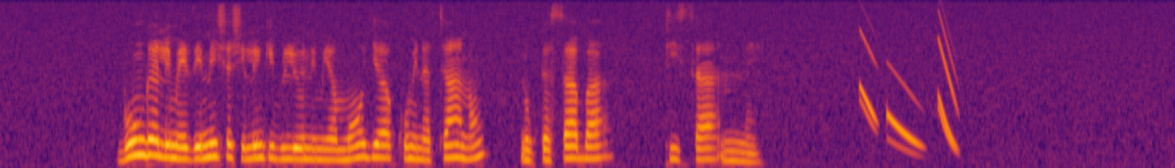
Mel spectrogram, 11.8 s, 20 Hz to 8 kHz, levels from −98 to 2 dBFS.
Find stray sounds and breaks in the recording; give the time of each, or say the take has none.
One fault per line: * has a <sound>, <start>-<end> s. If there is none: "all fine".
* has a chirp, 8.6-9.6 s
